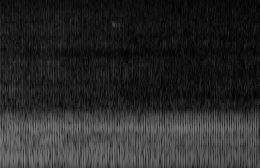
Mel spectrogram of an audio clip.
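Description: A motorcycle with a loud modified exhaust roars steadily nearby, a loud, rough, throaty drone that holds constant throughout, in Semarapura, Klungkung, Bali.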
